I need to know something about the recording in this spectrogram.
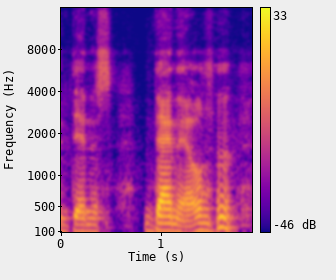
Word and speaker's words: Dennis Danell: This is Social Distortion's first album to feature guitarist Jonny Wickersham following the death of Dennis Danell in February 2000. His name is pronounced actually Dennis Danell.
